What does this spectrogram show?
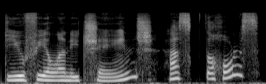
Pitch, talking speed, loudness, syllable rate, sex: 235 Hz, 180 wpm, -18 LUFS, 4.9 syllables/s, female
